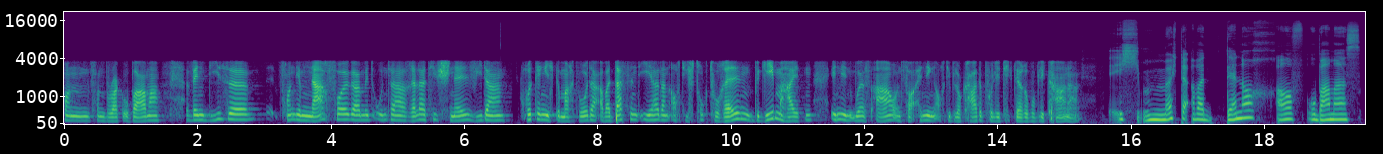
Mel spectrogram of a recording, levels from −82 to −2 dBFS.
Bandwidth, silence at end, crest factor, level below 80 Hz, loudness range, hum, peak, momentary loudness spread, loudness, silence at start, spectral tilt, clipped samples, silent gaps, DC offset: 15.5 kHz; 0.1 s; 22 dB; -64 dBFS; 4 LU; none; -2 dBFS; 10 LU; -25 LUFS; 0 s; -6 dB/octave; under 0.1%; none; under 0.1%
